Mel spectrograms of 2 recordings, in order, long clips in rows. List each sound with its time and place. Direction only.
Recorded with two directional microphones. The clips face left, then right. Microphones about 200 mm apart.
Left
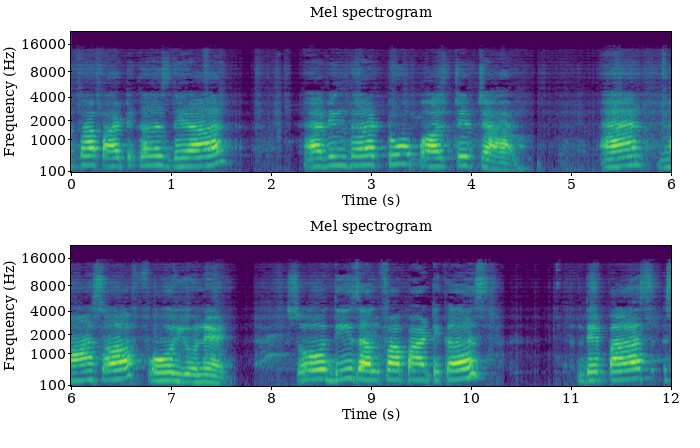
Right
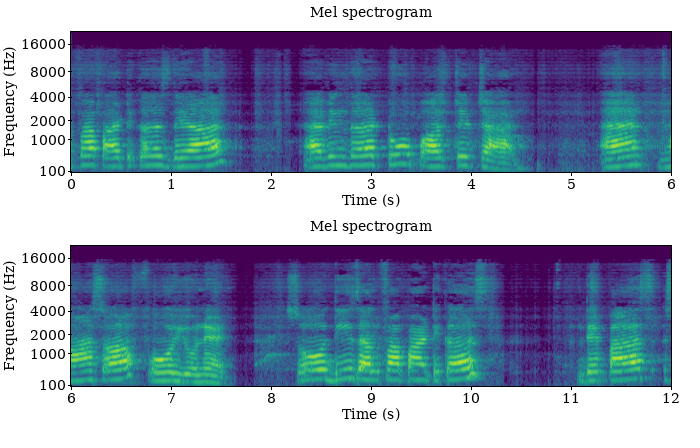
0.1 s speech: 20° left (ahead or behind)
6.7 s speech: 50° left (ahead or behind)
9.6 s speech: 35° left (ahead or behind)
11.1 s speech: 50° left (ahead or behind)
